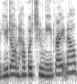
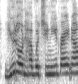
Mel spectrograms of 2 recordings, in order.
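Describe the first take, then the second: First: It sounds curious and caring. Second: It sounds resentful and dismissive.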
